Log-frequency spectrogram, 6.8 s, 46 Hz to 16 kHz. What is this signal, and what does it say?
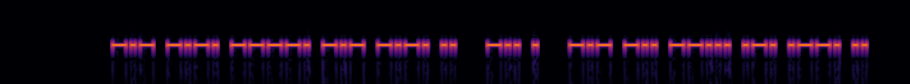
Morse code, heard as a keyed tone, about 36 wpm, 700 Hz. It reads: KC9KCI DE KD7RPI
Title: USA Callsign DE Callsign 35wpm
